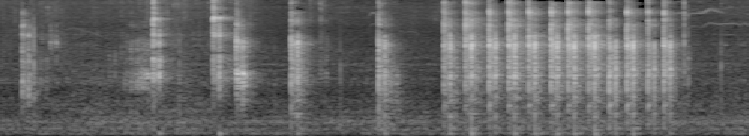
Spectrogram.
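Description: Small metal spoon clinking and scraping against a glass jar as pesto is spooned and pressed in: a few separate clicks and scrapes, then about three seconds in a fast run of clinks, roughly ten a second, for about a second and a half.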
